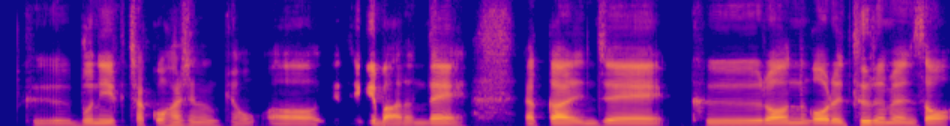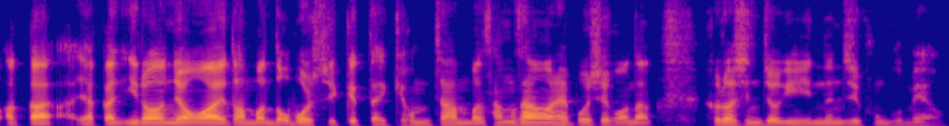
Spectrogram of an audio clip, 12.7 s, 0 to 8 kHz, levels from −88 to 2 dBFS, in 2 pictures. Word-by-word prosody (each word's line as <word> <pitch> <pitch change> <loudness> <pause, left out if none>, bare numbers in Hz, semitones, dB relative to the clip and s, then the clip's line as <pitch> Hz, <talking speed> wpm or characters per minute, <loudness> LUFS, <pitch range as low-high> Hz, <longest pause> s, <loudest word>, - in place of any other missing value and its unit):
그분이 100 +4 -3
작곡하시는 140 -2 -3
경우 95 -3 -12
어 90 -2 -2
그 - - -15 0.2
되게 - - +4
많은데 90 +8 +2 0.4
약간 120 -1 +6
인제 100 0 +2 0.2
그런 105 +4 0
거를 120 -1 +4
들으면서 120 0 +1
아까 110 -1 +3 0.2
약간 105 0 0
'이런 130 +4 +2
영화에도 115 0 +5
한번 115 -3 -2
넣어볼 - - -1
수 - - -6
있겠다.' - - -6
이렇게 - - -13
혼자 130 0 -6
한번 125 -3 -3
상상을 145 -1 +1
해보시거나 140 -7 -5 0.4
그러신 130 +2 -2
적이 110 -7 -5
있는지 110 -1 -9
궁금해요. 85 -2 -17
115 Hz, 355 characters per minute, -26 LUFS, 100-125 Hz, 0.4 s, 약간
